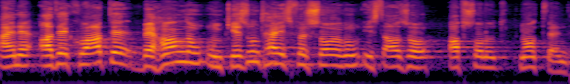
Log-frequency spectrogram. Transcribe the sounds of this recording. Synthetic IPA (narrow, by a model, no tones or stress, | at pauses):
ʔaɪnəʔadekʰvaːtəbəɦandlʊŋʊntɡ̥əzʊnthaɪtsfɛɐzɔɐɡʊŋɪstʔalzoʔapz̥oluːt | noːtv̥ɛ̰ndɪç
